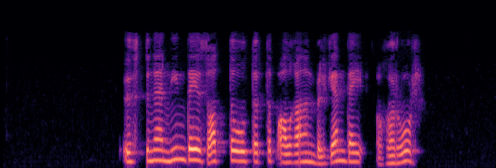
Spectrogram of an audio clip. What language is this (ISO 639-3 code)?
bak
